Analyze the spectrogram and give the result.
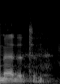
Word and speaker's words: Murderton: It's written Murder Town, but it's pronounced Murderton.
